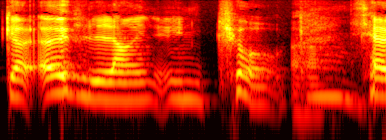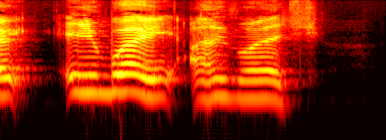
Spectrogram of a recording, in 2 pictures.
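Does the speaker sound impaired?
Yes: cerebral palsy; from birth, frequent loss of balance, careful movement needed, physically affects creating art.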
